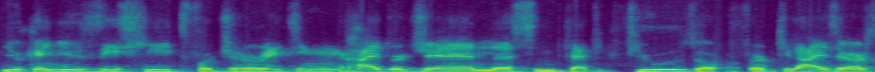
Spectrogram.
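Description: A man speaks with an Italian accent at a fairly high pitch. His intonation stays fairly even. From Italy. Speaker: nuclear engineering researcher. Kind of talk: technical interview. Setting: video call. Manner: halting, frequent fillers.

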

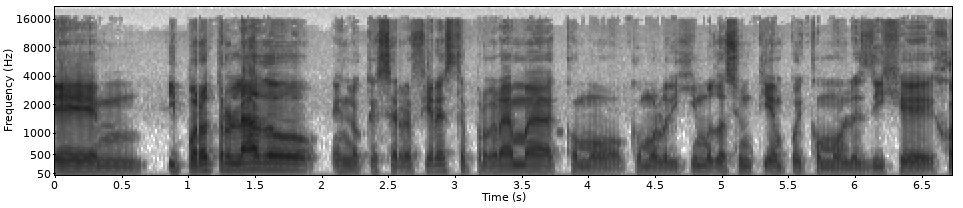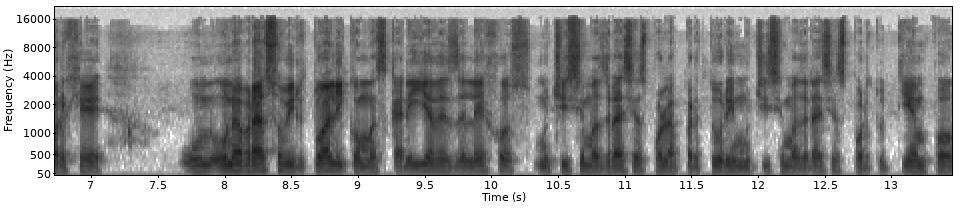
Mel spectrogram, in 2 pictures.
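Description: Here is a man with a plain, everyday voice at a medium pitch. His pace is moderate and his intonation fairly even. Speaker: fan podcast host. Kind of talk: casual interview. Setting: live stream video call.

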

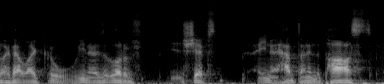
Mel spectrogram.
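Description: Speaking with an Australian accent, this man has a very deep, low pitch. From Australia, Sydney. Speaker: restaurant owner, former lawyer. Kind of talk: interview. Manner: halting, many fillers and repeats.

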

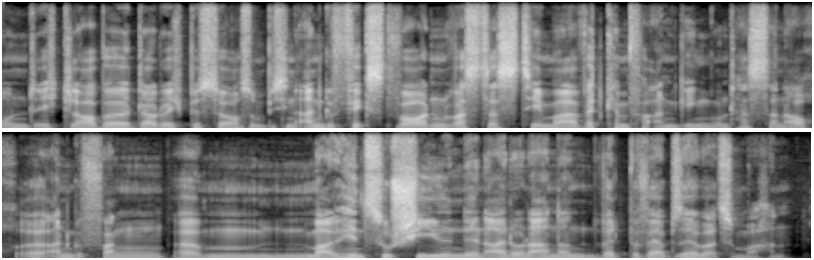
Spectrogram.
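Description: A man with a normal speaking voice talks at a moderate pace. His pitch is medium and his intonation is lively. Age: 50s. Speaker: podcast co-host, partner of person with diabetes. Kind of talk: casual chat.

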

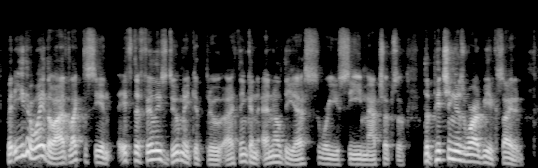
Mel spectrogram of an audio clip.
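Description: Against a quiet background, a man with a normal speaking voice talks at a moderate pace with lively intonation. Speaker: podcast host. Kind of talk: casual sports chat.

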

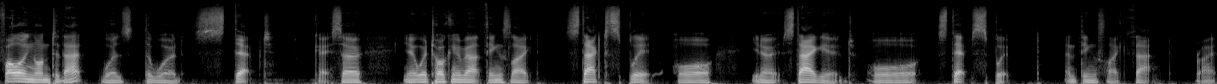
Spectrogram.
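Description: In a relaxed tone, a man speaks with an Australian accent at fairly low pitch and a fairly slow pace. His pitch varies an ordinary amount, and the sound is dry and close with no echo. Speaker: podcast host and community moderator. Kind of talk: casual chat. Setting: online voice chat.

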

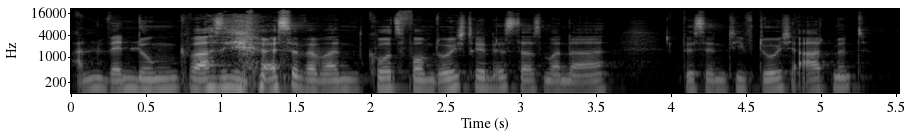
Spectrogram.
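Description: Hardly pausing at all, a man of medium pitch speaks at a moderate pace in a monotone, flat intonation. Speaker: friend and recurring podcast guest. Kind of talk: casual chat.

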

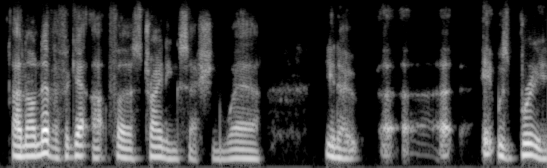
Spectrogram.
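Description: At a moderate pace, a man speaks at medium pitch in a dark, mellow tone, recorded with a dry, close sound and no echo. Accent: southern English. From southern England, Hampshire (Gosport). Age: 50s. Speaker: blind cricketer. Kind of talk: interview.

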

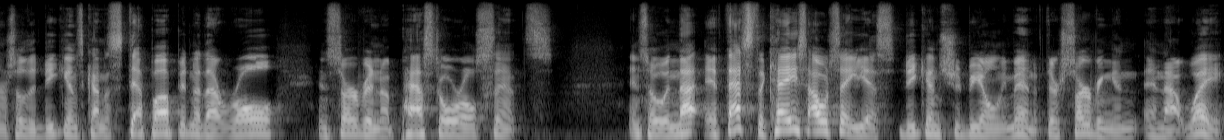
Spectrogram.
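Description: This man has a fairly high pitch and a bright, sharp tone, with ordinary pitch variation at a fairly quick pace. The recording is very clean, with a silent background. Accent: Southern US. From US South. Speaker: pastor. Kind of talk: sermon.

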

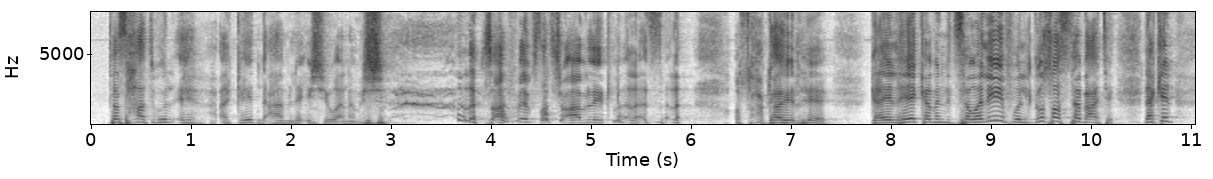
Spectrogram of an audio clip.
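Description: This man's pitch is high and swings very widely. He talks at a moderate pace. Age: 50s. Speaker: pastor. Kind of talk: sermon.

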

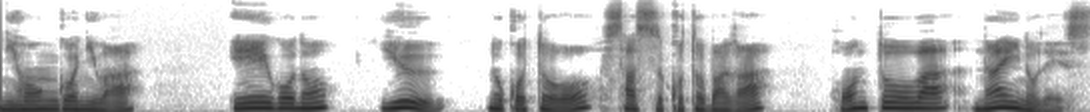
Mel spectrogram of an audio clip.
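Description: In a dry, close recording with no echo, a man speaks very slowly in a fairly high, dark and mellow voice with lively intonation. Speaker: Japanese language teacher, podcast host. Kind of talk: language lesson podcast. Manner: slow, clear for learners.

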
